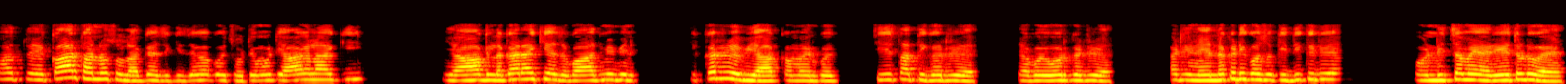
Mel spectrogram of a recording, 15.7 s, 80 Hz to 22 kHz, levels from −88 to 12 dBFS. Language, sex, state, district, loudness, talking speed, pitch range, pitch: Rajasthani, male, Rajasthan, Churu, -17 LUFS, 225 wpm, 215-250 Hz, 225 Hz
